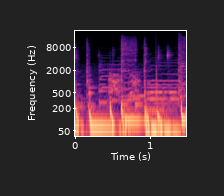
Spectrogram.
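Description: A dog barks in a quick series of about five sharp, close barks at an even rhythm, with nobody speaking over them.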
